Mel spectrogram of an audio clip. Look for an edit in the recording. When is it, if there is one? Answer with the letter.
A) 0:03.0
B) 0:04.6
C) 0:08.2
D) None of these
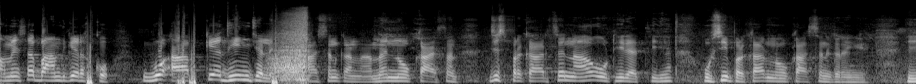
A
